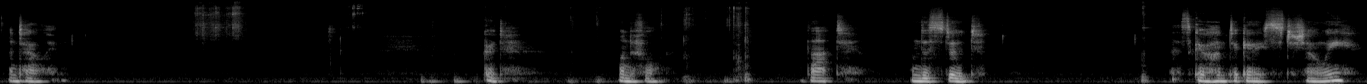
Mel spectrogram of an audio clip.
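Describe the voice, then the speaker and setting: A woman playing a seasoned, grave and protective female monster hunter in a slow, hushed, breathy ASMR roleplay, close to the microphone. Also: deep voice, full character voice. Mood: resolute, tender. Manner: slow, deliberate, hushed, with pauses. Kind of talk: ASMR roleplay, close soft speech and whispers. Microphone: close binaural microphone.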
